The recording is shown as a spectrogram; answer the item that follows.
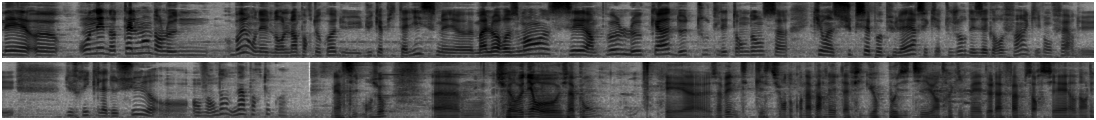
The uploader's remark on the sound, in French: Les voix des Livres salon Imagibière table ronde. Le replay de la table ronde d'Imagibière organisé par la Brasserie de l'être à Paris.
